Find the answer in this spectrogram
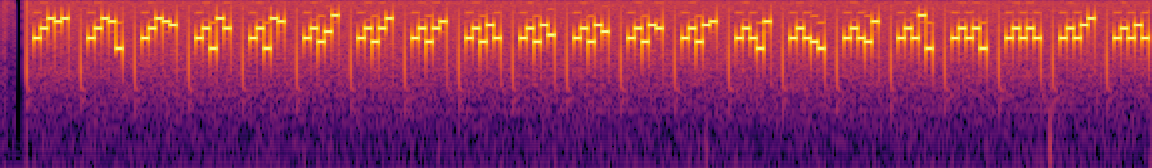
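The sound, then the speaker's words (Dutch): A rapid, repeating sequence of electronic paging tones from a fire brigade platoon alarm for a very large fire in Driebergen, short beeping bursts stepping between pitches in a steady rhythm for the whole stretch, with no voices. “Dit is pelotons alarm, voor zeer grote brand in Driebergen.”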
